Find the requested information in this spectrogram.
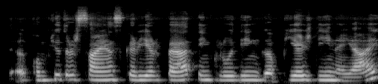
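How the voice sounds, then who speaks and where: A woman speaks with a Romanian accent. Her pace is moderate. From Romania, Bucharest. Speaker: AI artist and fashion designer. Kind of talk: presentation talk.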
